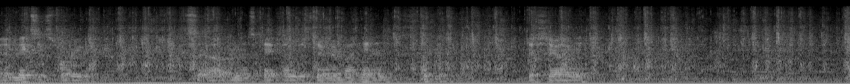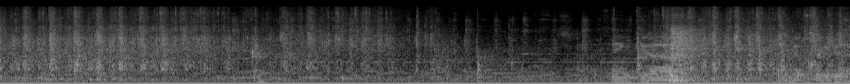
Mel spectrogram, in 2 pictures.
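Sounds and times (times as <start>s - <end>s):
liquid sloshing in plastic bottle: 0.0s - 13.1s.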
